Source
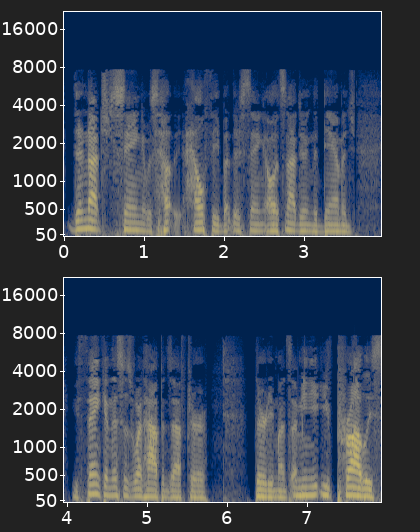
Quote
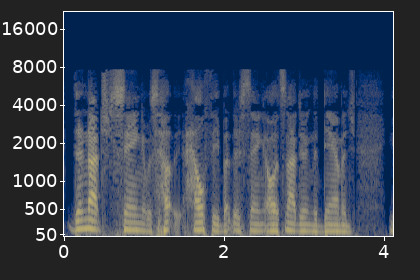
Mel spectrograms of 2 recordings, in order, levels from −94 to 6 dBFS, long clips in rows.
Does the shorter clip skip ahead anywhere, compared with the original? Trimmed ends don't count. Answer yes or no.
no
